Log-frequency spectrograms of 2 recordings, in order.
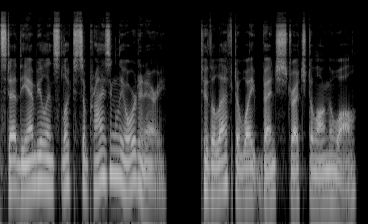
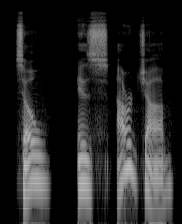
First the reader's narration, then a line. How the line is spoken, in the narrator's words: I said slowly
